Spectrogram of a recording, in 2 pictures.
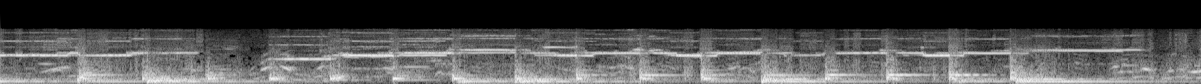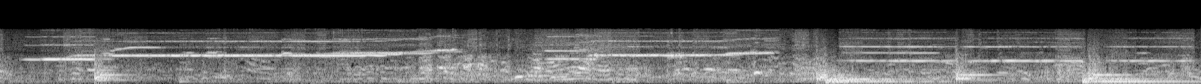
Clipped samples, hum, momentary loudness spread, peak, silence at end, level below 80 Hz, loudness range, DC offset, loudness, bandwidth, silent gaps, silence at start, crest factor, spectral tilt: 2%; none; 6 LU; 0 dBFS; 0 s; -32 dBFS; 3 LU; under 0.1%; -7 LUFS; 5.4 kHz; none; 0 s; 8 dB; -8 dB/octave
